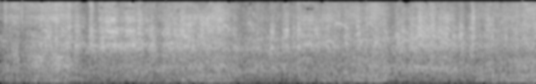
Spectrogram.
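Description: A flock of gulls calling: many short, high squealing cries overlapping continuously.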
